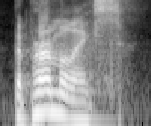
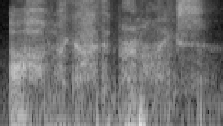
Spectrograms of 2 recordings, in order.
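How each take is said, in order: First: Loud, high outburst of dismay; yelled in alarm; exasperated shout. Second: Hushed, voiceless realization; aghast whisper; whispered dismay. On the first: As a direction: cry it out as if disaster has struck. Outburst over permalinks. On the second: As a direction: whisper it as the mistake dawns on you. Dismay at forgotten permalinks. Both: Real, not acted.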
